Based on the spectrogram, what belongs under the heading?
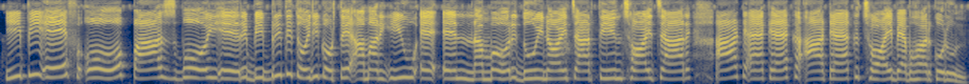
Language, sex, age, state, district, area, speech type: Bengali, female, 30-45, West Bengal, Jalpaiguri, rural, read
